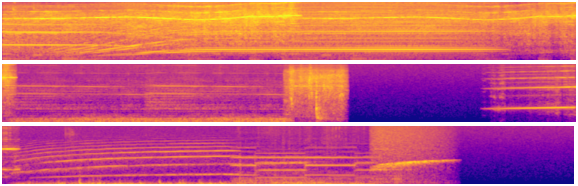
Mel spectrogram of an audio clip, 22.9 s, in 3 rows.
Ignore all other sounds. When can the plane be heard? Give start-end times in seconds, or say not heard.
0.0-12.3.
